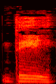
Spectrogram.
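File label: "d", Hungarian pronunciation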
